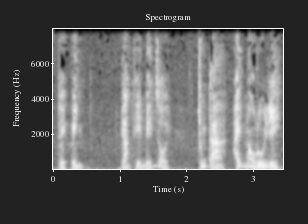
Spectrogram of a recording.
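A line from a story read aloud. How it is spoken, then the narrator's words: Terrified trembling voice. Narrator (Vietnamese): Ngụy Thừa Bình đã sớm bị hù dọa đến môi xanh mặt trắng, cả người run rẩy nói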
